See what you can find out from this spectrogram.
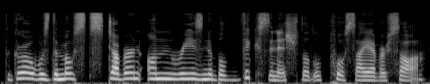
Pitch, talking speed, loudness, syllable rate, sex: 225 Hz, 180 wpm, -19 LUFS, 5.4 syllables/s, female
